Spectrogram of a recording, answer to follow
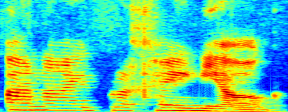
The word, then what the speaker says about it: Bannau Brycheiniog: Would you mind very kindly telling us how it should be pronounced in Welsh? Well, the new version is now Bannau Brycheiniog, which means the peaks of Brechan's kingdom.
